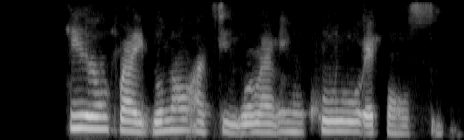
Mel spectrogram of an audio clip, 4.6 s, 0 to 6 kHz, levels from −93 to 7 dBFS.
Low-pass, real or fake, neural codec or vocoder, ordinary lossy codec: 5.4 kHz; fake; codec, 16 kHz, 1 kbps, FreqCodec, larger model; none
